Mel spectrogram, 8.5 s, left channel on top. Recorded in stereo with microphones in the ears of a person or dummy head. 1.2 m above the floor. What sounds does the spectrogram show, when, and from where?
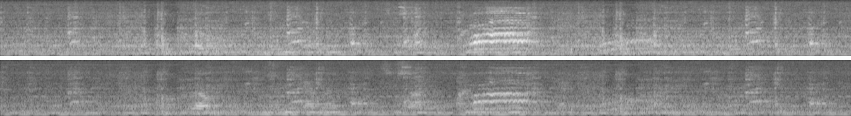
0.0 s a machine running: 40° left (ahead or behind), 2 m
1.9 s a man speaking: 50° right (ahead or behind), 6 m
4.7 s a cat meowing: 45° left (ahead or behind), 0.7 m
